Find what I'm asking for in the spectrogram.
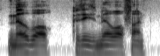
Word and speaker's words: Millwall: Millwall, is that how you pronounce it? – No, you pronounce it Mill.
